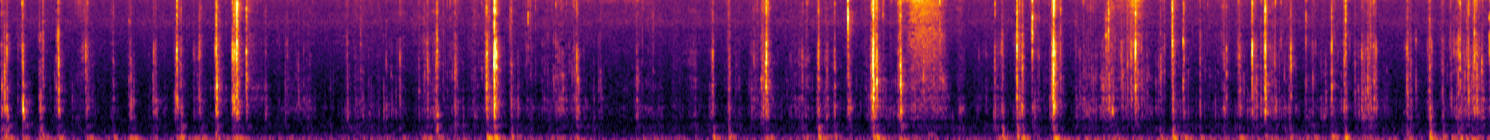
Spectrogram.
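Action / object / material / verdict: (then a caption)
tap / mechanical keyboard with round plastic keycaps / plastic / none. Fingertips and long nails type continuously on a retro mechanical typewriter-style keyboard with round pink and white plastic keycaps. The result is a steady, irregular patter of short, sharp plastic clicks and clacks, with occasional louder strikes over a low background rumble.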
